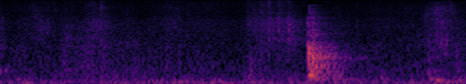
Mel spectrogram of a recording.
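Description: Low room noise, then about one and a half seconds in a single sharp knock together with a man's short "oh".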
